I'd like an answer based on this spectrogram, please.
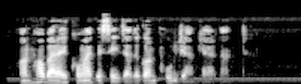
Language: Persian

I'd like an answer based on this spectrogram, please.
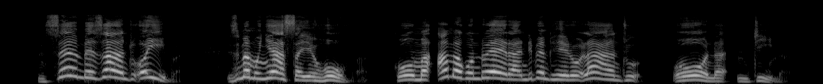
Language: Nyanja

